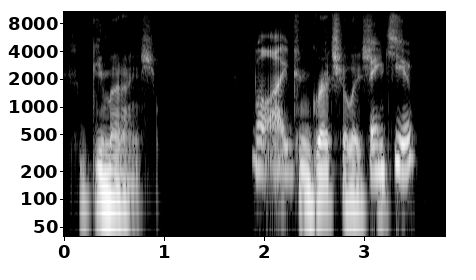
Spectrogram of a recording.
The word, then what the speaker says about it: Guimarães: I I think think it's the best time I've heard someone not from Portugal pronouncing Guimarães.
